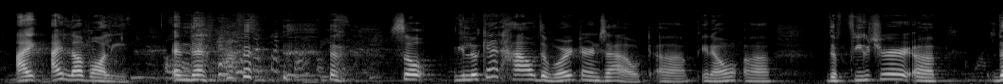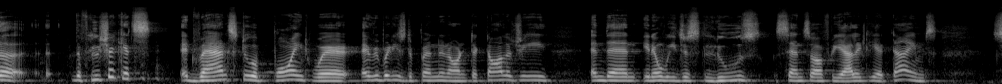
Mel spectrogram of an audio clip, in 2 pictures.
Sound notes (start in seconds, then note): 1.1 panelists laugh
